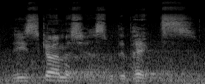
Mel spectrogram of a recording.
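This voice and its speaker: An actor playing a wry, loyal, level-headed Viking warrior leader in a video game, speaking bluntly with dry teasing and command. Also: male voice, mid-range voice, background noise. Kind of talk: dramatic video game acting.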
